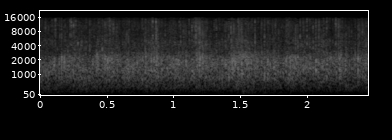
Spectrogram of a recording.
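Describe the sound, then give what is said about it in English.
Steady applause from an audience fills the whole moment, a dense, even patter of many hands clapping at once, moderately loud with no voices standing out. “See now, now you can applaud.”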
